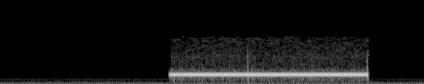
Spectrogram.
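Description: Telephone ringback tone: one steady ring about two seconds long, starting a little under two seconds in, as an outgoing phone call rings through, heard over the phone line.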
